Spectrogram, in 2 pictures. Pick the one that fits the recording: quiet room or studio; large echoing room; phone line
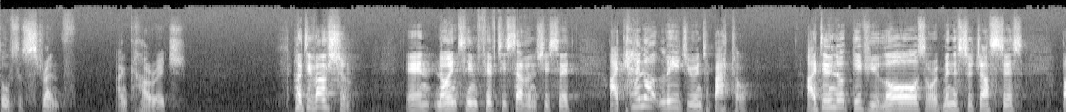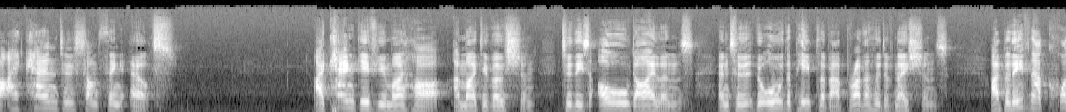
large echoing room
